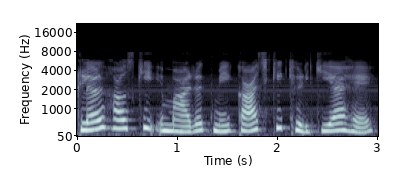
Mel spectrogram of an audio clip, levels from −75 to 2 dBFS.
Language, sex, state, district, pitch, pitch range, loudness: Hindi, female, Karnataka, Bangalore, 235 Hz, 220-295 Hz, -13 LUFS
